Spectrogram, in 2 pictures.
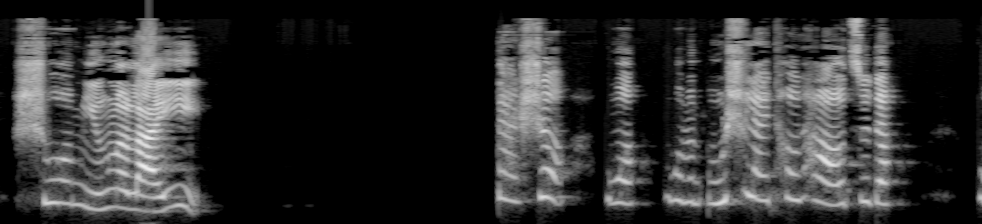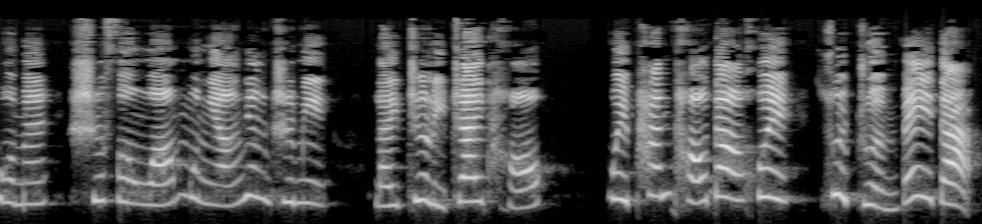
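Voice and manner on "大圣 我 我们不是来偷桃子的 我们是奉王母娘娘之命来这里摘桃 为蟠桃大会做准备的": high, hurried pleading voice; frightened fairy. A narrator's reading. Fairies kneeling before the Monkey King, frightened pleading. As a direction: explain anxiously in a high voice. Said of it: "仙女们吓得赶紧下跪".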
